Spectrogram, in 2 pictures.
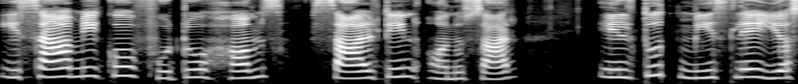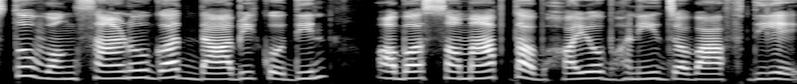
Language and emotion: Nepali, neutral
